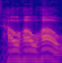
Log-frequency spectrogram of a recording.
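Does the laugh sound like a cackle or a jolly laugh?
jolly laugh. A plain, jolly laugh with no twist. This is how the character really laughs. The speaker calls it right. "Santa Claus says ho ho ho"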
